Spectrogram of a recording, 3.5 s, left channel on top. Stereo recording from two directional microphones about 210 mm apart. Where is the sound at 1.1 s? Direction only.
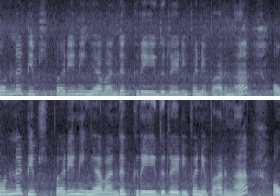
10° right (ahead or behind).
